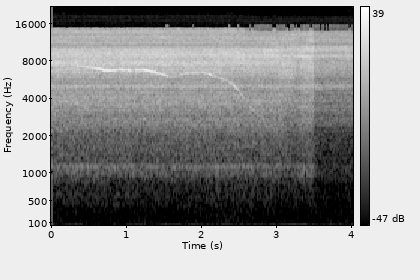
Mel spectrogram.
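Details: Steady high-pitched whine with water-spray hiss for about 3.5 seconds as a high-speed dental drill cuts through the contact area of numbed molar tooth two, removing an old amalgam over a decayed, cracked area under a rubber dam.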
